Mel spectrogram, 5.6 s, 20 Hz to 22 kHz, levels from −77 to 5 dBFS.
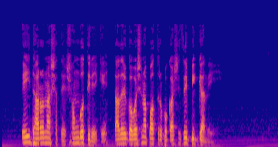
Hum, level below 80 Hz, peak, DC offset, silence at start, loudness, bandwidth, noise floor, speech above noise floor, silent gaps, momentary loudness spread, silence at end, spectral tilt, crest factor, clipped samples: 50 Hz at -50 dBFS; -48 dBFS; -2 dBFS; under 0.1%; 0.45 s; -20 LUFS; 11.5 kHz; -52 dBFS; 33 dB; none; 9 LU; 1.3 s; -6.5 dB/octave; 20 dB; under 0.1%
